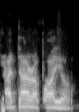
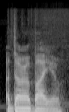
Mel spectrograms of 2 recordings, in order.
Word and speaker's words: Adarabioyo: You're pronouncing his name wrong. You guys are trying to... Tosin ADARABIOYO. ADARABIOYO. Tosin ADARABIOYO.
